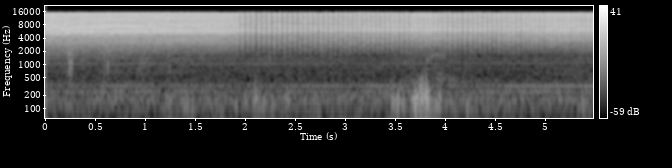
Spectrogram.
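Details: Red diamond rattlesnake met in San Diego in May 2012, breathing in to puff up its body: a steady, airy broadband hiss that turns finely pulsed and slightly buzzy after two seconds, with a few soft low thumps underneath.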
